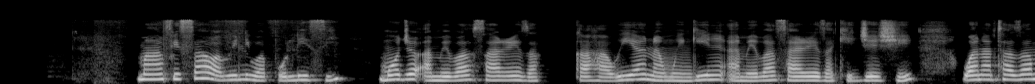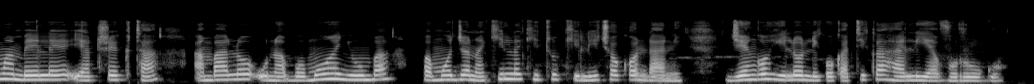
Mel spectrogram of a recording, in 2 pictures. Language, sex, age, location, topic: Swahili, female, 18-24, Kisii, health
